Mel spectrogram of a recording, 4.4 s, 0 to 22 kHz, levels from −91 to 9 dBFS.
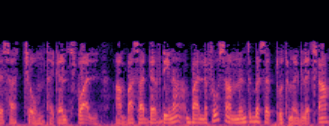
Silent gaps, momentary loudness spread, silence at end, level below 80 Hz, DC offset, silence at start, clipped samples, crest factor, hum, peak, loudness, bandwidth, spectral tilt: none; 4 LU; 0 s; -38 dBFS; under 0.1%; 0 s; under 0.1%; 14 dB; none; -8 dBFS; -22 LUFS; 6 kHz; -3.5 dB/octave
